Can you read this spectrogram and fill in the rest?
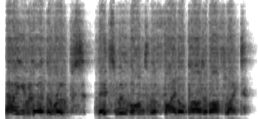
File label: tutorial dialogue, english; War Thunder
